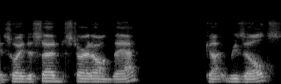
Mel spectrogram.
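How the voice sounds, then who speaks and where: Recorded with a dry, close sound and no echo, a man's fairly high voice has a bright, sharp tone. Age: 70s. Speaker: product user and research specialist. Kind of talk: testimony.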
